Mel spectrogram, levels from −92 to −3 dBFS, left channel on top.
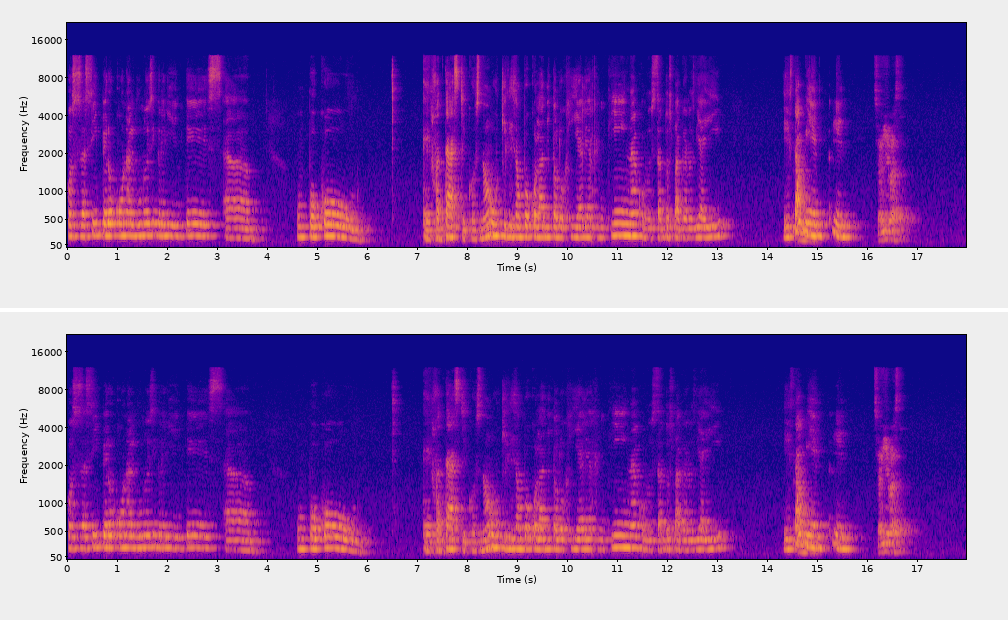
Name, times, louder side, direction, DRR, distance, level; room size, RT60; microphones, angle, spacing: voice 1, 0.0-3.8 4.6-5.9 7.1-13.1 14.3-15.0 15.3-15.6, left 2 dB, 85° left, 7 dB, 0.5 m, -29 dB
voice 2, 16.1-16.7, right 1 dB, 20° right, -2 dB, 0.8 m, -34 dB
4.8 x 2.0 x 3.4 m, 0.75 s
head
